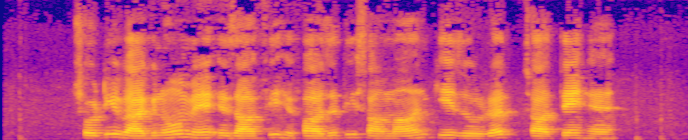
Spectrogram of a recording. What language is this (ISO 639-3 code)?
urd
